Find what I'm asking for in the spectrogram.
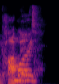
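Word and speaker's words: Kopit: Because you had the role of Phantom in Phantom, I hope I'm pronouncing this right, a Yeston Lottie musical. – Yeston Coppet.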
